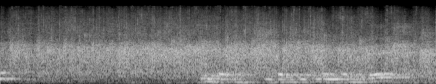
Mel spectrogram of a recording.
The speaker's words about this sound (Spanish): lo recibimos con un aplauso desde México.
